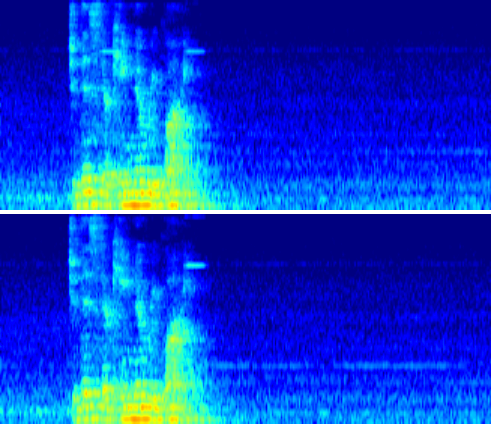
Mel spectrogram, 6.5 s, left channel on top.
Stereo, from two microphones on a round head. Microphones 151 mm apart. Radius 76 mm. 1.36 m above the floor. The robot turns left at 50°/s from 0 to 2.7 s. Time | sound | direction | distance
0.9 | a woman speaking | 145° right | 1.7 m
